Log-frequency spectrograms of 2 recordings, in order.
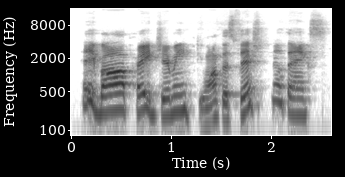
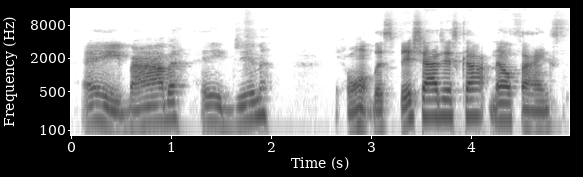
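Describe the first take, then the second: First: Bright-pitched, chipper improv dialogue; higher-pitched back-and-forth skit voices; improv scene. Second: Cowboy drawl for a Western skit; mock Western accent; Western style. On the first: Acted. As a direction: act out a light, lively scene. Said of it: "we acted out a scene like". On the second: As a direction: play it like a hammy Western. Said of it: "Western style".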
